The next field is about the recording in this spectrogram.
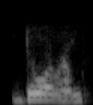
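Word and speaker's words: Durham: for me l-y d-i-a last name doram like the dorm report you know like john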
